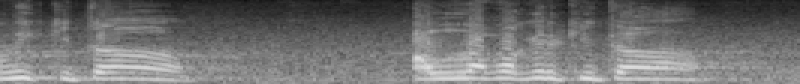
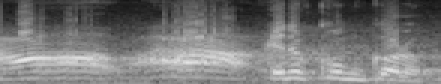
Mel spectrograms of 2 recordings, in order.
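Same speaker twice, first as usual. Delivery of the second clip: demo ain sound; much slower than usual. Shown as a demonstration. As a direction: belt out the throat sound. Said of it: "আইনকে উচ্চারণ করার জন্য".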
